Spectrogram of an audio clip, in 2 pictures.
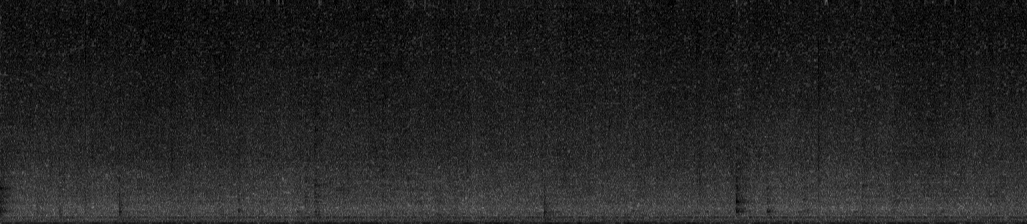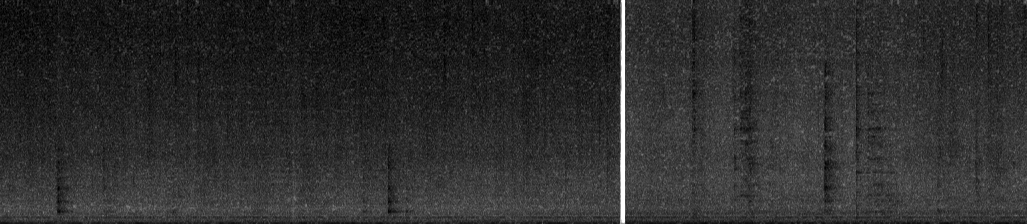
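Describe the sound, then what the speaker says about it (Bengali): Shredded chicken fries for chicken Maggi, a steady close sizzle running throughout with occasional scrape-like stirring taps and a brief sharper clatter near the end, no voices. "এবার এটাকে ভালো করে ফ্রাই করে চিকেন ম্যাগি বানাবো"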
